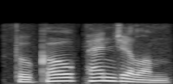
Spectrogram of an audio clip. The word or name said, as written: Foucault pendulum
